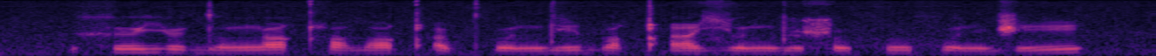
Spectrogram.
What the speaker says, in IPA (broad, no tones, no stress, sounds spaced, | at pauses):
x ɨ j ʉ d̪ u ŋʷ i qʰ ɵ ðˤ ɵ qʼ ɵ kʷʰ a n d i b ʉ qʼ i ʑ u n d ʉ ʂ u xʷ i xʷ e n d͡ʒ i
